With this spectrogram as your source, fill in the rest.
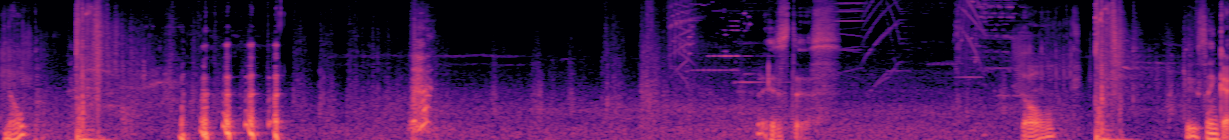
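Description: A bowstring twangs as arrows are shot.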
